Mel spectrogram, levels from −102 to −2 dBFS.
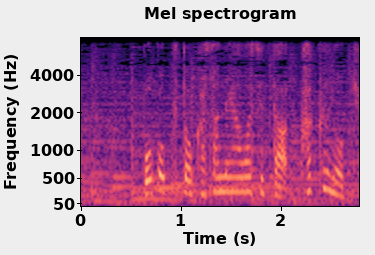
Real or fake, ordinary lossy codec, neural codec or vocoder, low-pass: real; Opus, 64 kbps; none; 7.2 kHz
